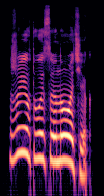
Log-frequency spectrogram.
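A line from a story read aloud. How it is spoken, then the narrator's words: Sudden lisping nasal voice, close. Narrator (Russian): Шепелявый голос прогнусавил у самого уха так же неожиданно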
